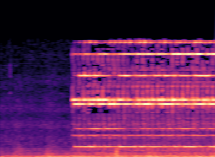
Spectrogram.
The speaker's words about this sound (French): un appel retentit dans la pièce secrète de la bibliothèque.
